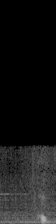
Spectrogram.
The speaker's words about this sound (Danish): Åbner jeg lige for motorrummet.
